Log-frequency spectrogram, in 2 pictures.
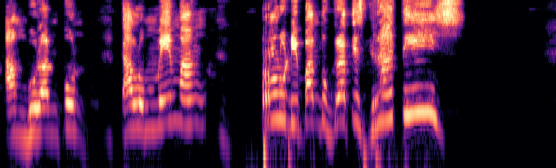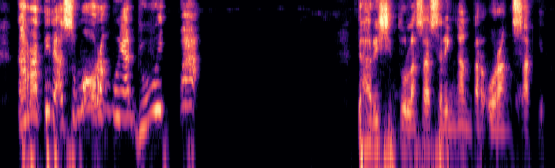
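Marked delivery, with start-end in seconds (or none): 0.1-7.6 climbing to a high, insistent cry; impassioned preaching. Real, not acted. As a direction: build the appeal higher and higher for the congregation. Preaches free help at full force.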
